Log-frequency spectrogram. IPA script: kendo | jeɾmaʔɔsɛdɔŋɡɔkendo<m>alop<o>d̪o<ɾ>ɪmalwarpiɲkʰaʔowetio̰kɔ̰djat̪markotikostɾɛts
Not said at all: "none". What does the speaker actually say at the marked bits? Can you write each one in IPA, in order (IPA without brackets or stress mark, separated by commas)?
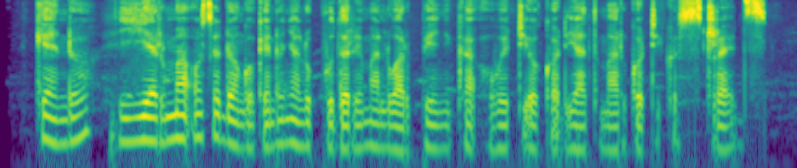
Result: ɲ, u, ɾ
